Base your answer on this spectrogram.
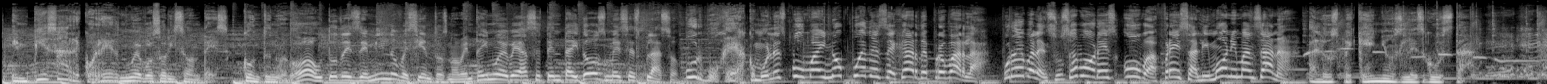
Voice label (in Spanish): Promocional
